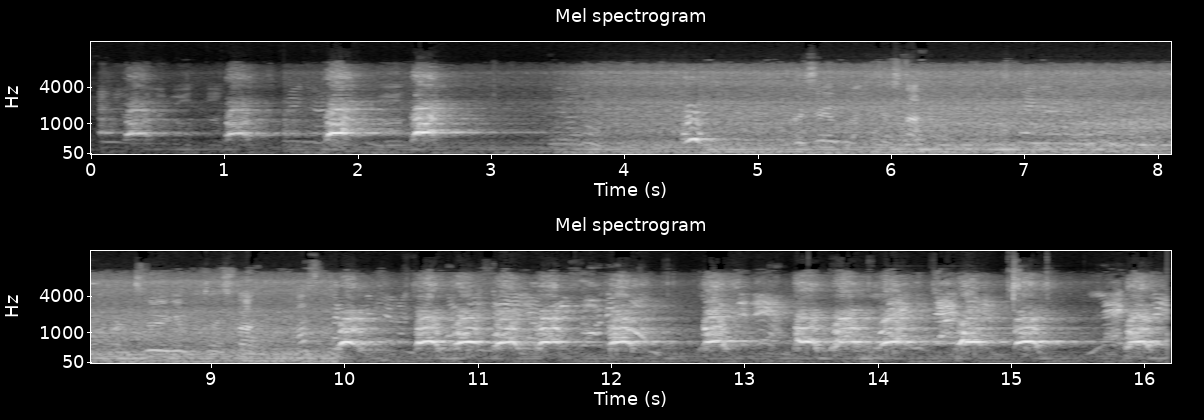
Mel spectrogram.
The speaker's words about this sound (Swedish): Men det är ju en hund som attackerar ja. också, det är därför det är massa voffande. Och han försöker ju gå iväg längs gatan och hon följer efter och slår på den. Han säger hunden försöker bita mig.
